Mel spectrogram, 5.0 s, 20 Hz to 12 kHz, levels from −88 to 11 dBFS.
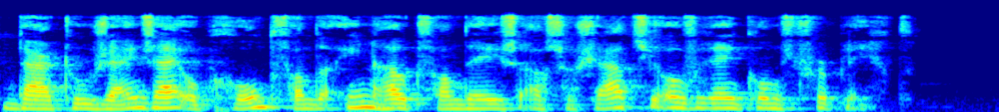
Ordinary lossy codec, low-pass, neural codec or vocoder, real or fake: Opus, 64 kbps; 7.2 kHz; none; real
